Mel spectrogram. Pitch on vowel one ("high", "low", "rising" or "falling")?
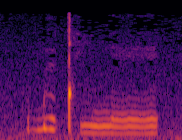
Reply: high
